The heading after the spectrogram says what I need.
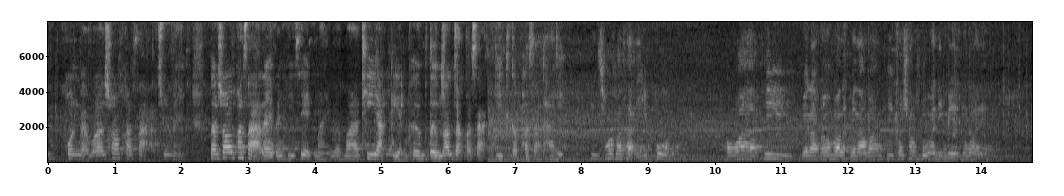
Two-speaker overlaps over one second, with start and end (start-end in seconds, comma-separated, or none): none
